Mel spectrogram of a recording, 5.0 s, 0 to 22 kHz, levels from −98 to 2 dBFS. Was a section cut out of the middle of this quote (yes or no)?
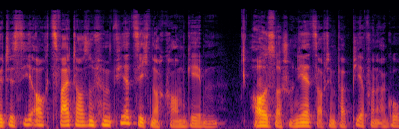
no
